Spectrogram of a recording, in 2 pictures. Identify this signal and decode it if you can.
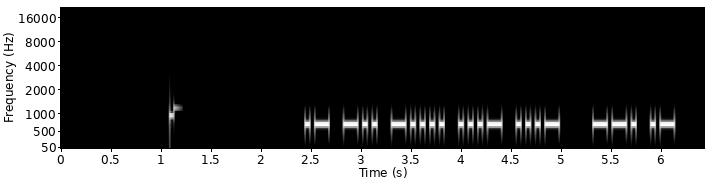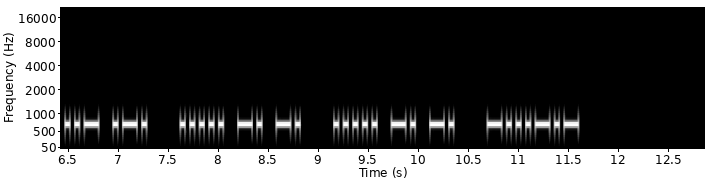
Morse code, heard as a keyed tone, about 25 wpm, 700 Hz. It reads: AD6VV GA UR 5NN 5NN <BK>
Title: SOTA QSO Practice 25wpm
